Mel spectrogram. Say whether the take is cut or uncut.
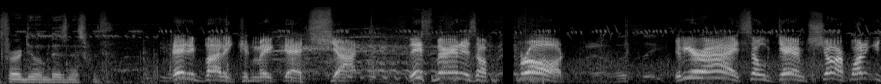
cut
